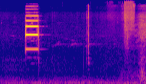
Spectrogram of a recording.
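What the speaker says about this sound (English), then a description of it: "got my bite alarm turned on" An electronic carp fishing bite alarm at a reservoir gives one short, sharp beep, loud and close, followed by a faint click and quiet outdoor background.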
